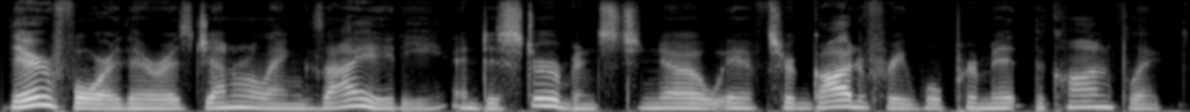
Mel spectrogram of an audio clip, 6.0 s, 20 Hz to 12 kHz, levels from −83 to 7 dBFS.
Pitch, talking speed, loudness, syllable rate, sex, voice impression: 155 Hz, 160 wpm, -19 LUFS, 5.2 syllables/s, female, very feminine, middle-aged, thin, slightly tensed, powerful, bright, soft, slightly muffled, fluent, slightly cute, cool, intellectual, refreshing, sincere, very calm, friendly, reassuring, very unique, elegant, wild, slightly sweet, lively, kind, slightly intense, slightly sharp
